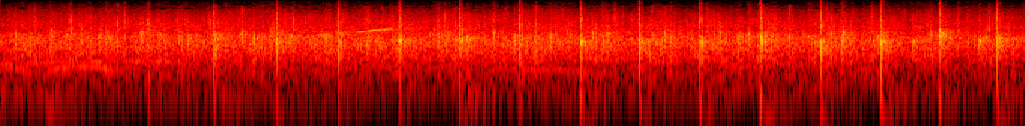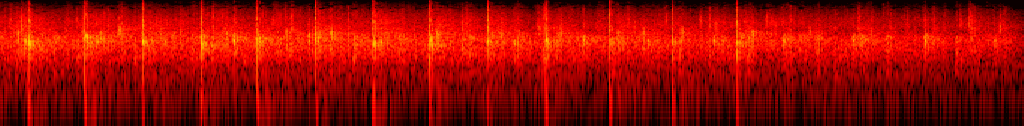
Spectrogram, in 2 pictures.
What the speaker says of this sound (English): give them a really big round of applause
